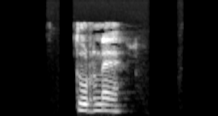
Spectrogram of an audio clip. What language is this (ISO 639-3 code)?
cat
